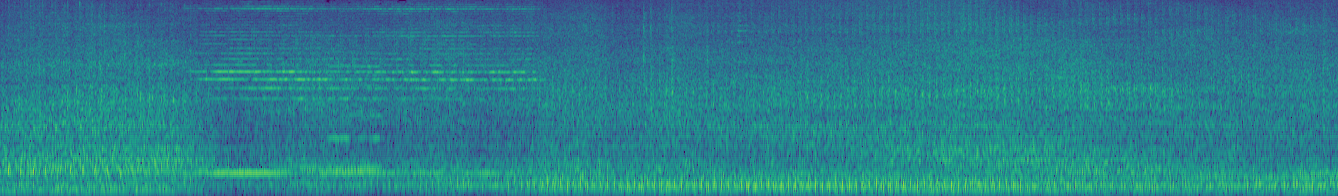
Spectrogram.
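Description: Farm tractors' diesel engines running as they drive past one after another. A vehicle horn sounds steadily for about three seconds, starting about two seconds in.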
